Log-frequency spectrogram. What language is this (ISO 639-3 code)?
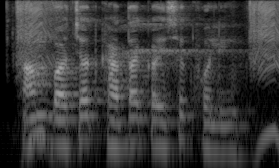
bho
